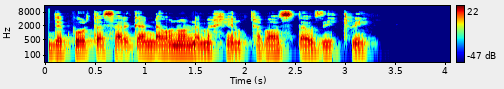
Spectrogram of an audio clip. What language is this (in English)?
Pashto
